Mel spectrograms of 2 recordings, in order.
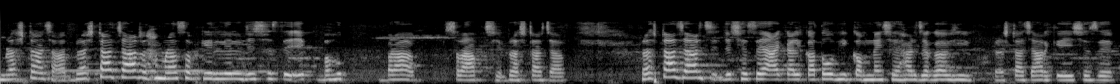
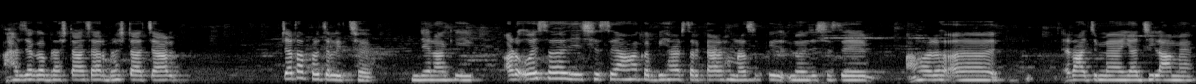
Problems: constant background noise, echo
